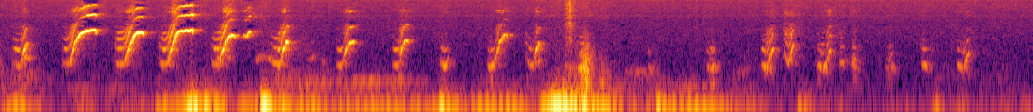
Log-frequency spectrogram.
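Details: Fluffy pet guinea pig wheeking loudly, a rapid series of high upward-sweeping squeals, several per second, fading to softer shorter squeaks toward the end, over low rustling and bumping sounds.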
